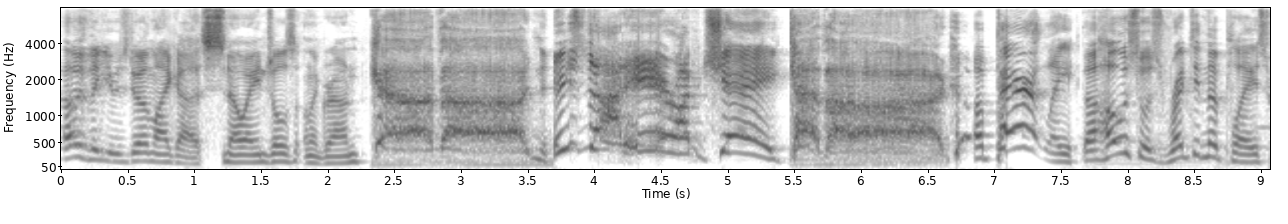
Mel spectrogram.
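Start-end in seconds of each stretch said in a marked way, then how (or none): 2.3-6.8 shouted, pitched way up; mock yelling intruder. Intruder yelling at the startled couple, mock shouting. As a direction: yell it like a crazed intruder bursting in.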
